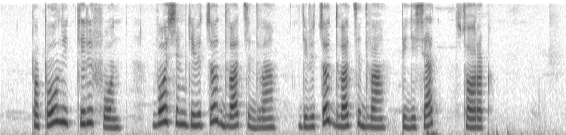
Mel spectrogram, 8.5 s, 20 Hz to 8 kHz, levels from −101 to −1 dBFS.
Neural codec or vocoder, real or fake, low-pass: none; real; 7.2 kHz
